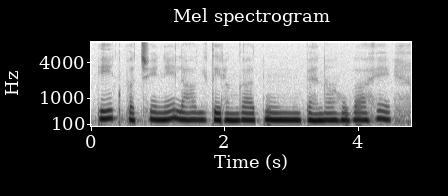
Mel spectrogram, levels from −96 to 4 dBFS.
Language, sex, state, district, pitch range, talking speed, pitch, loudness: Hindi, female, Jharkhand, Deoghar, 200-210 Hz, 100 wpm, 205 Hz, -11 LUFS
